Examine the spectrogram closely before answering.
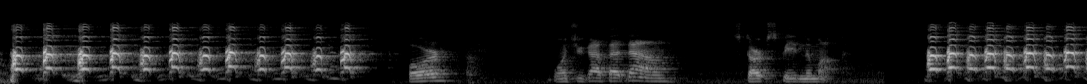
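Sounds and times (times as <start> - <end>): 
goose call clucks: 0.0 - 3.8, 9.3 - 10.8
speech: 5.8 - 6.8, 7.4 - 8.4.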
